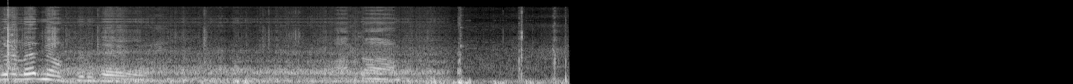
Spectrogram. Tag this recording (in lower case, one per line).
speech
